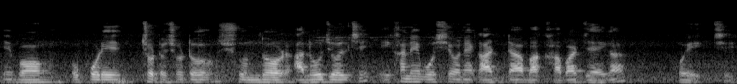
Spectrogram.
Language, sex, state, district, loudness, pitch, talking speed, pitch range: Bengali, male, West Bengal, Jhargram, -24 LUFS, 110 Hz, 140 wpm, 105-115 Hz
